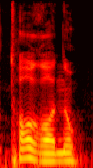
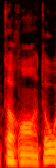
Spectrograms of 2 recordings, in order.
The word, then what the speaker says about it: Toronto: La langue anglaise, tu vas bien prononcer où le mot est on dit en anglais stressé où l'accent est dans le mot. L'accent dans Toronto est dans le premier tau Toronto.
